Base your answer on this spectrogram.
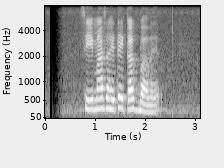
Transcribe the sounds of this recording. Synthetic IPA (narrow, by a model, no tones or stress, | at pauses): siːmaːs̬aɦit̪eekak̚bʱaʋəjə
